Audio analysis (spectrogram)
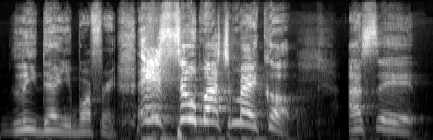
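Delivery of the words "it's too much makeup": high, loud outcry of objection; imitated complaint. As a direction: mimic someone objecting, pitched way up. Voices boyfriend objecting to makeup.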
